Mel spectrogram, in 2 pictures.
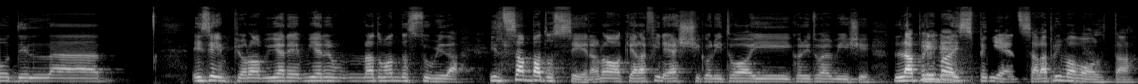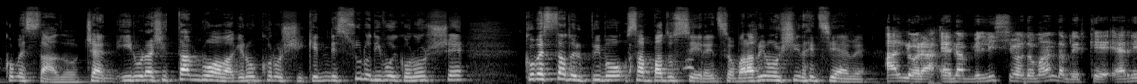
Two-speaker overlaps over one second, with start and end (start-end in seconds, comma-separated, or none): none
